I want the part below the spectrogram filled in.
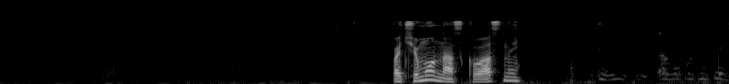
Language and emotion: Russian, positive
